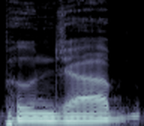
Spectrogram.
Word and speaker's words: Punjab: Wait, think of Punjab as the way you say big pun.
